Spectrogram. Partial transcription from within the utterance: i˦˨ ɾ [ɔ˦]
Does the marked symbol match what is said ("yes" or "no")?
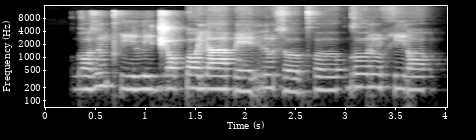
yes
